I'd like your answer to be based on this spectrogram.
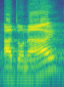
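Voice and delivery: loud call-and-response lead; call to repeat. Shown as a demonstration. Teacher calls the Shema out for the class to repeat. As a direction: call each word out for the class to echo. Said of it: "vamos a pronunciar".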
